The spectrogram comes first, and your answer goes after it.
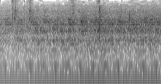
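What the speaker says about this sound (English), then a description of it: "I was gonna let y'all see his car. It sounds so nice." A car engine idles steadily close by, a low, even rumble with a faint regular pulse holding at constant loudness throughout the short stretch, with no voices.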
